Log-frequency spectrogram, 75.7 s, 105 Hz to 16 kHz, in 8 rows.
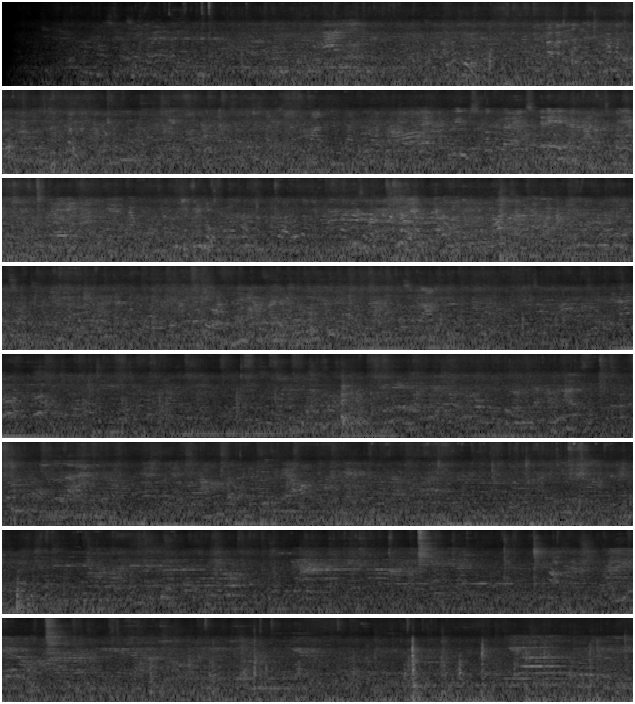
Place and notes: Walking in the station, Exit of the station, A beggar is singing, Binaural recording, Zoom H6+ Soundman OKM II
Jing'an, Shanghai, China, 23 November 2013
